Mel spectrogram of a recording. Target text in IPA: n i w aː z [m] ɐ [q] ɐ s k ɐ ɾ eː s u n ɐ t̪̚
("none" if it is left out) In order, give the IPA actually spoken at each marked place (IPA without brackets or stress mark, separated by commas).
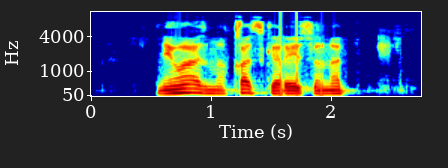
m, q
